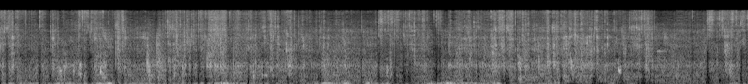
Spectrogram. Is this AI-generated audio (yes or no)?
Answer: yes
